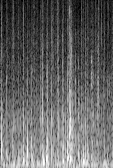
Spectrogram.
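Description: Horse hooves pound in a quick, irregular galloping rhythm during a lance charge at the quintain, close and loud, with thuds and jingling rattles over outdoor noise.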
